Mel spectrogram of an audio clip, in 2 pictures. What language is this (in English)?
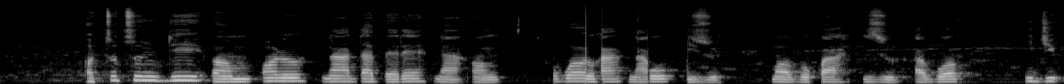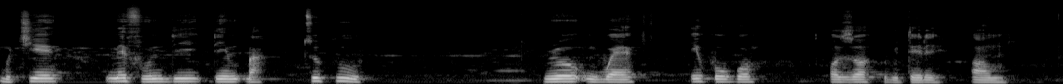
Igbo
